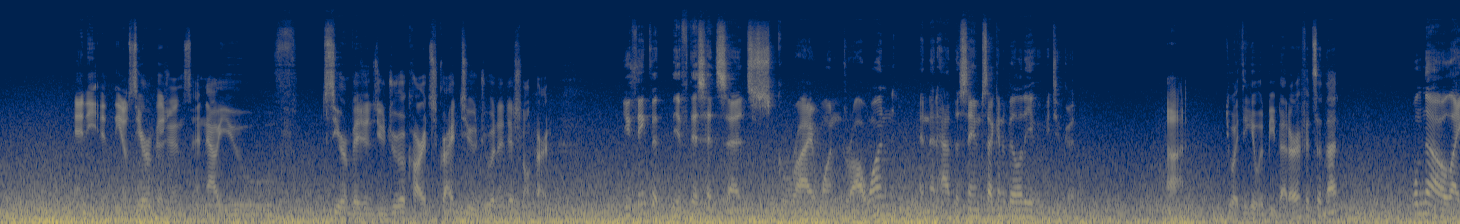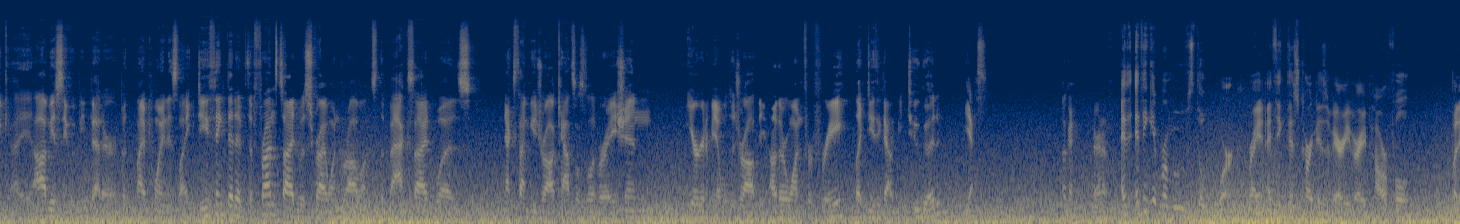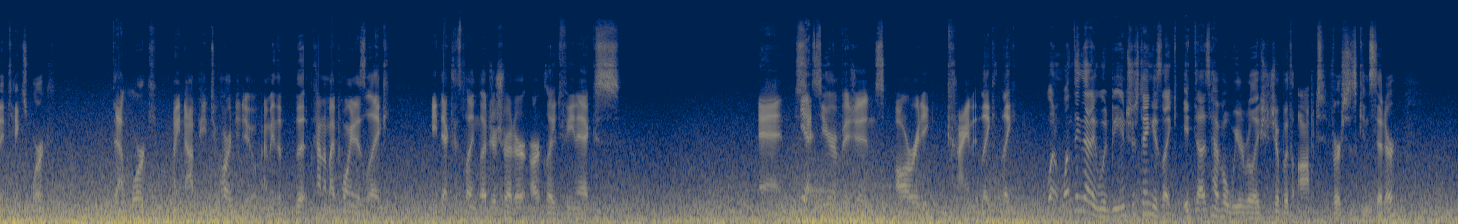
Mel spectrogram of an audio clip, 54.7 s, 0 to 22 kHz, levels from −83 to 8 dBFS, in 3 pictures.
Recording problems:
wind noise on the microphone; heavy; 6 dB below the speech

